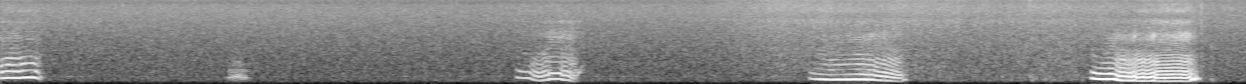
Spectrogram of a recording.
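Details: Cat asleep and snoring irregularly: brief, soft snorts, then longer, louder rasping breaths with a wobbling tone, spaced a few seconds apart.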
